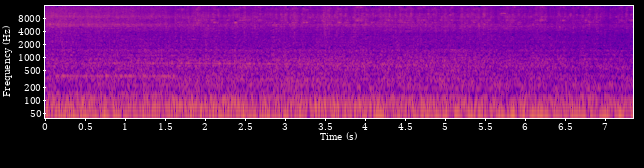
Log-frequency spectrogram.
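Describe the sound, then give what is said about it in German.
Steady, loud car engine roar as the car races along much too fast, a continuous dense rumble with no pauses and no voices. “Hören Sie auf zu rasen, Sie fahren viel zu schnell.”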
